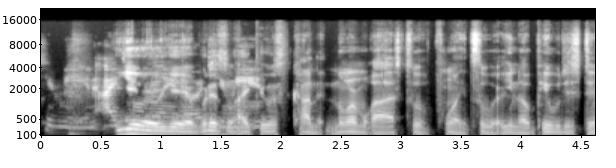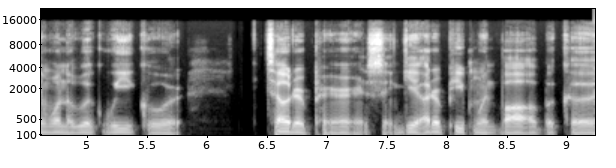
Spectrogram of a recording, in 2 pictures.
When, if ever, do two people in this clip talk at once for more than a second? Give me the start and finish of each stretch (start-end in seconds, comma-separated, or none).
0.7-1.9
